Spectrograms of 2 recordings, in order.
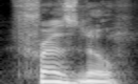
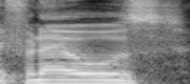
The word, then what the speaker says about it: Fresnel: So they are Fresnel's spelled Fresno which is how I pronounce it for years. They frenels optical snoots.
